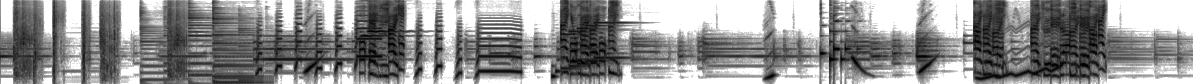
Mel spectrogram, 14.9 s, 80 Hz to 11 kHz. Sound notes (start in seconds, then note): 1.8 dog music; 10.3 confirmation sound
